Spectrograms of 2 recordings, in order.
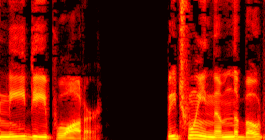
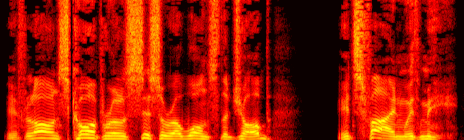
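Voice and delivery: lightly voiced veteran sergeant; a hint of a steady soldier; sergeant's voice; 3 semitones higher than usual. Martius voiced by narrator.

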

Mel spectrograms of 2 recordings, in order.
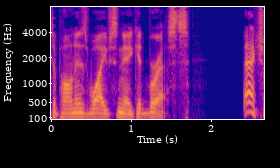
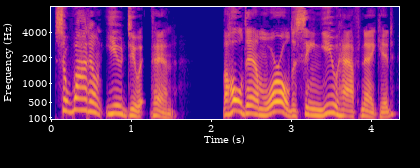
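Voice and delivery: angry retort; 6 semitones higher, 3 dB louder than usual. Acted.

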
